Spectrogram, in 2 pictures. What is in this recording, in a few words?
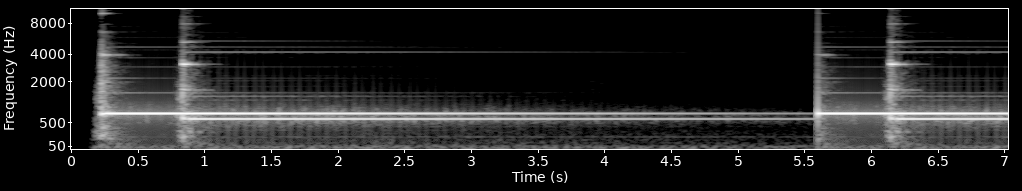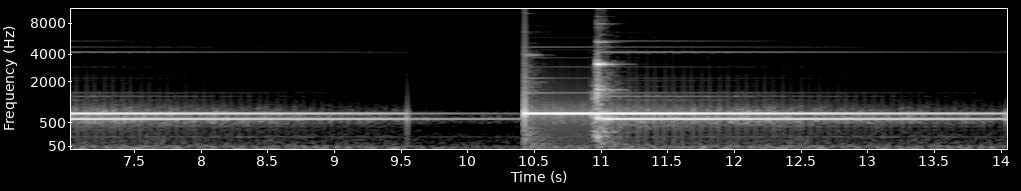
Doorbell Classic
